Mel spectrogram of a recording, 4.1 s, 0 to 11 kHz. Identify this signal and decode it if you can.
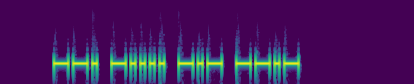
Morse code, heard as a keyed tone, about 25 wpm, 700 Hz. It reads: G6KQ
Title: DXCC-100 Call Signs - 4 Characters - 25wpm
